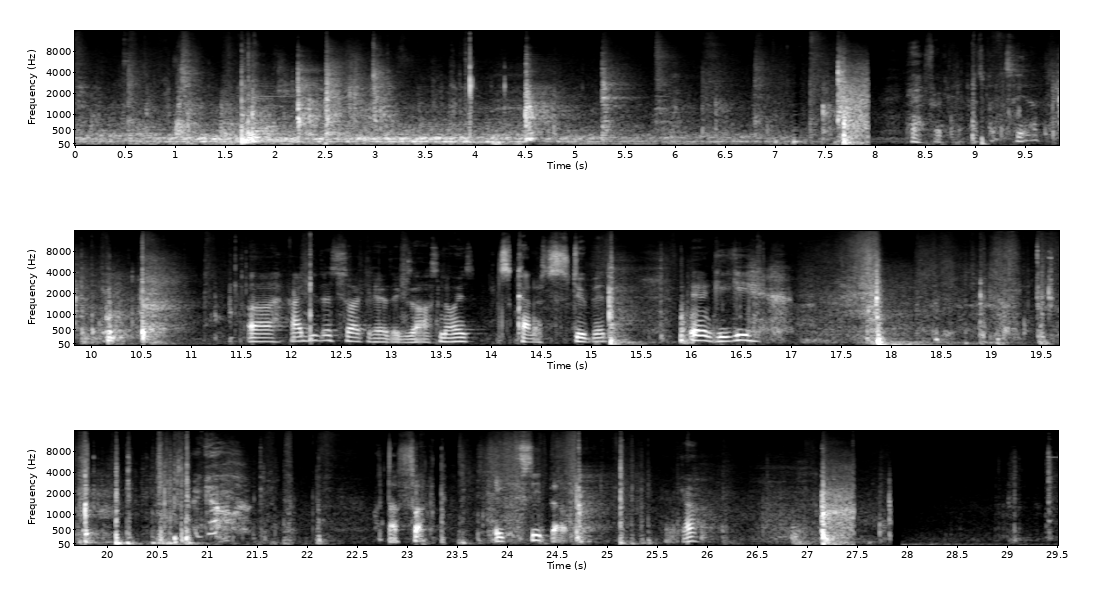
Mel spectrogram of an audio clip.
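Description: Objects knock and rustle as things are handled close by.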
